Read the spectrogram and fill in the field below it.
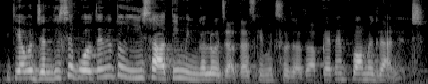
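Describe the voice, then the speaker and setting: A woman teaching English words in a television lesson, patiently repeating and spelling each word slowly for learners to copy. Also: fairly high pitch, fairly bright tone. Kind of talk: classroom lesson with repetition drills.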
